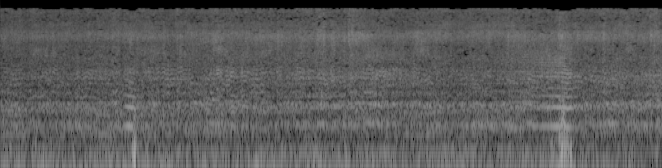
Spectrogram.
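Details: Low, continuous buzzing drone of bees, steady and dense, with two short knocking sounds standing out near the start and near the end.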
